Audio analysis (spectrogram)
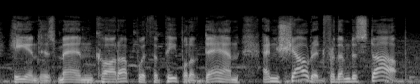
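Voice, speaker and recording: A man narrating scripture in a steady, measured way. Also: medium pitch, faint music behind. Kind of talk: scripted audio Bible narration.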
